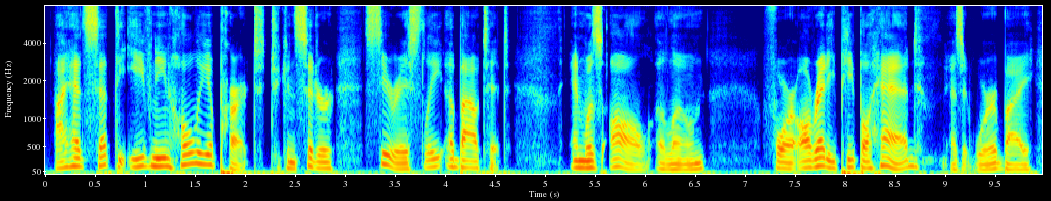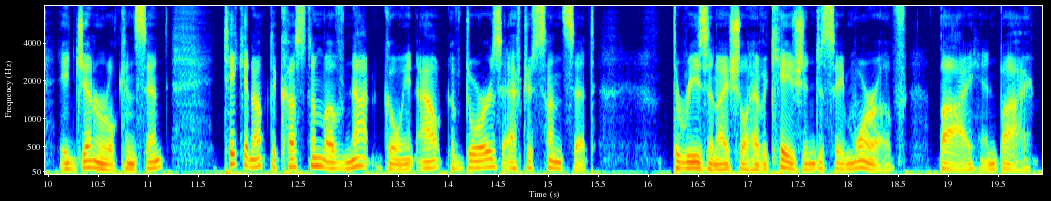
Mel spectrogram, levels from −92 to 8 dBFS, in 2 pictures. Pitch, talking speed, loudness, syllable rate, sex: 115 Hz, 155 wpm, -19 LUFS, 4.9 syllables/s, male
